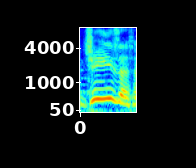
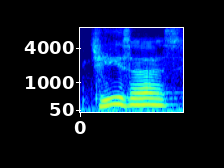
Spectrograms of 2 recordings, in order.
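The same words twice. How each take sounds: First: Calling the name out loud over the storm; urgent yell. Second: Soft, quiet call of the name; gentle wake-up. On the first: Disciples wake Jesus in the storm, yelling. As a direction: shout him awake. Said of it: "It's like". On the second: Preacher shows the wrong way to wake Jesus, softly. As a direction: coax him awake like a sleeping child. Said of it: "you know how you wake up your children". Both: Retold or imitated.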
